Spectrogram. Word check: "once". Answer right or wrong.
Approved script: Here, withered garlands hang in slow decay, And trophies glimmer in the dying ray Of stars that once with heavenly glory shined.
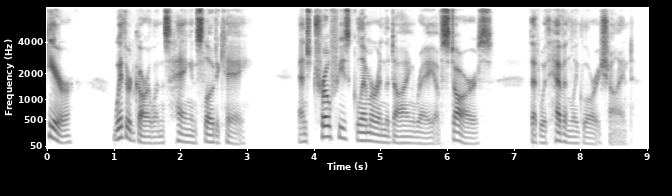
wrong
